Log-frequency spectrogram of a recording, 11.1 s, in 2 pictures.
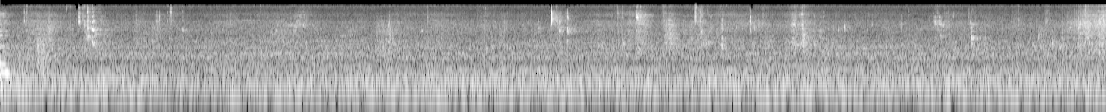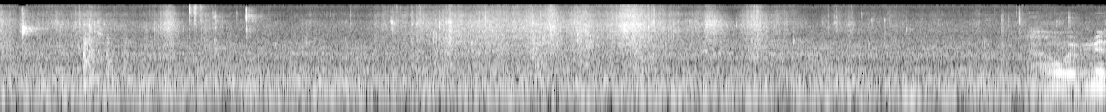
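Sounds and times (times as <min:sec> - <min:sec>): steady low hum: 0:00.0 - 0:11.0
wet chewing sounds: 0:02.7 - 0:06.9.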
